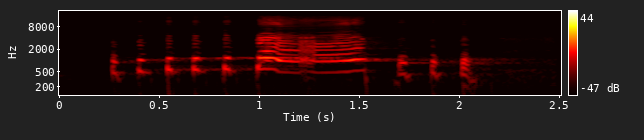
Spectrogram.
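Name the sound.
rooster crowing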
